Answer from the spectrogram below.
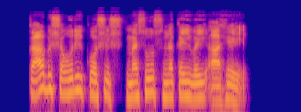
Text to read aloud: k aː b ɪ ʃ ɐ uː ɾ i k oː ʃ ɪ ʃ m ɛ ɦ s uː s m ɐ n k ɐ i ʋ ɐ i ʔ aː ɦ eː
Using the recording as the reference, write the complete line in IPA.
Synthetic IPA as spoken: k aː b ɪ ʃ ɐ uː ɾ i k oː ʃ ɪ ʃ m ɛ ɦ s uː s n ɐ k ɐ i ʋ ɐ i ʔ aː ɦ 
